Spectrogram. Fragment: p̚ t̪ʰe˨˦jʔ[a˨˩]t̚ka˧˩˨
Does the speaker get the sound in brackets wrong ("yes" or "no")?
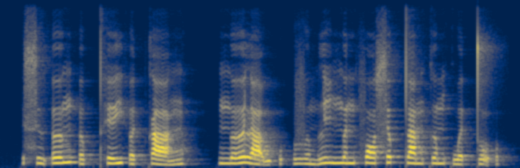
yes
